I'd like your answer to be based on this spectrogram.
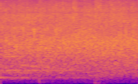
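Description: A Pentecostal church congregation claps dense, continuous applause for the Lord Jesus, a loud, even wash of hands filling the room.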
